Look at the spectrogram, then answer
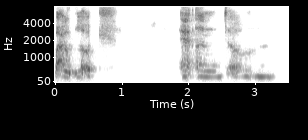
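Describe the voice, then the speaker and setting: The woman talks very slowly. Her pitch makes very wide swings. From Saskatchewan, Canada. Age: 90s. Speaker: interviewee. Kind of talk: interview.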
